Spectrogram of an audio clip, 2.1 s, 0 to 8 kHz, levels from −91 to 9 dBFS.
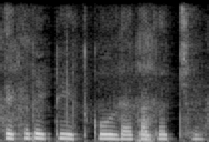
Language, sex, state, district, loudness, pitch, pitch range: Bengali, female, West Bengal, Cooch Behar, -16 LUFS, 225 Hz, 215-235 Hz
